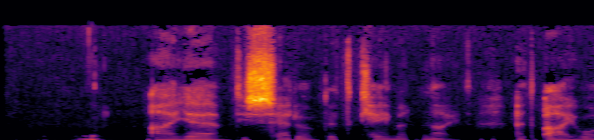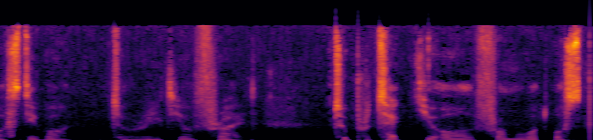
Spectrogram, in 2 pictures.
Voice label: F4A Poem Romantic; The Saving

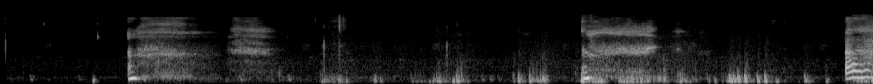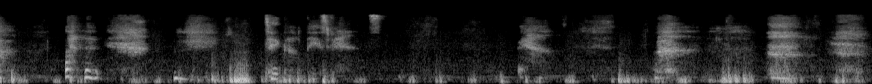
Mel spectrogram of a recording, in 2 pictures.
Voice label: Spanish; Quickie

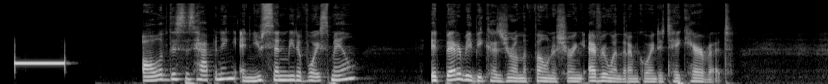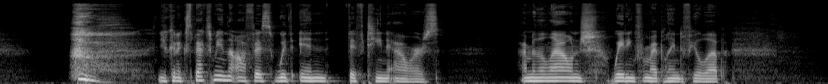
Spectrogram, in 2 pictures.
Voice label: Voicemail

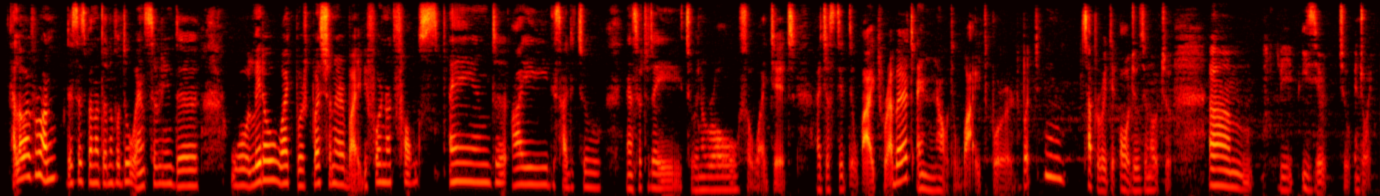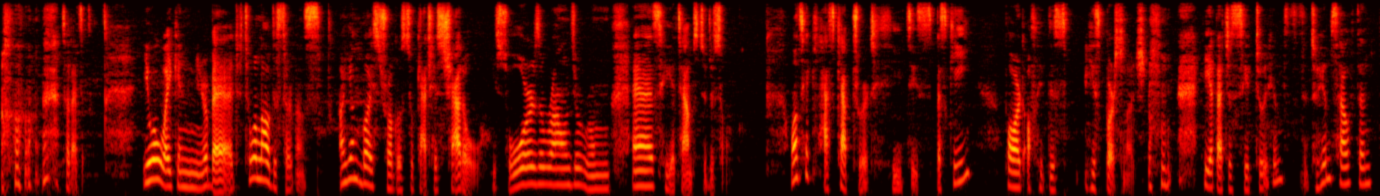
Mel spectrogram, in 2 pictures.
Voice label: F4A Answers Emotional; The Little White Bird Questionnaire

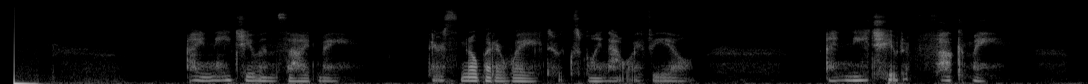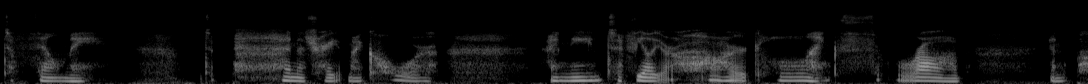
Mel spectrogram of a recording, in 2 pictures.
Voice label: erotic poetry, sensual, F4M; urges; cravings; needs

